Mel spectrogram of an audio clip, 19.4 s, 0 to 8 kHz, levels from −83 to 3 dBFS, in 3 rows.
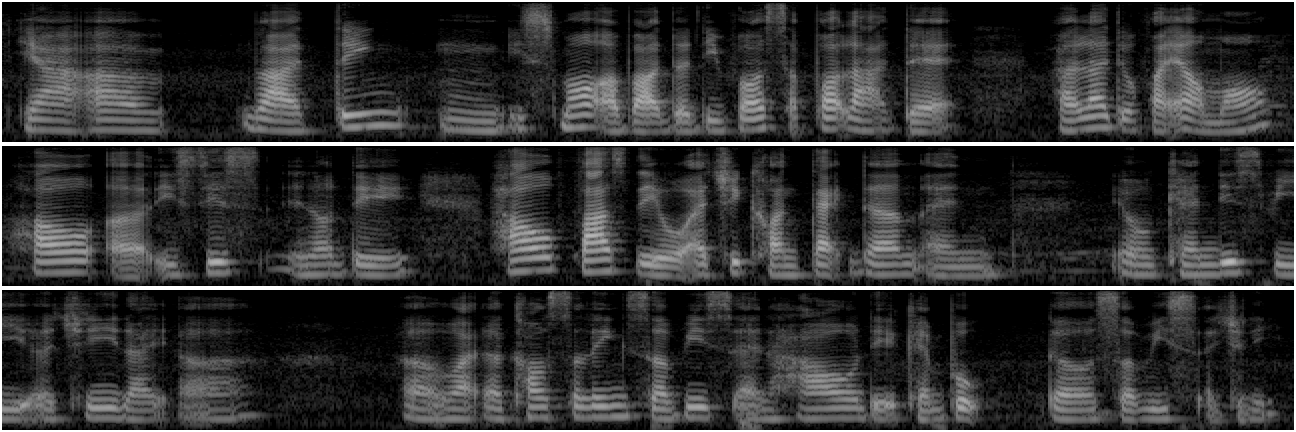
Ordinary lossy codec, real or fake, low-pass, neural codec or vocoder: none; real; none; none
